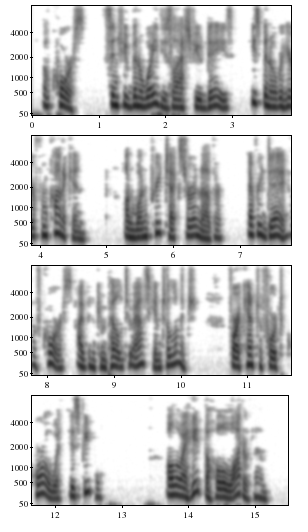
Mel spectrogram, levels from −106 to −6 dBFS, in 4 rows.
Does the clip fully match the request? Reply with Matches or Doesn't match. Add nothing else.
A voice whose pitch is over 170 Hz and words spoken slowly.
Doesn't match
